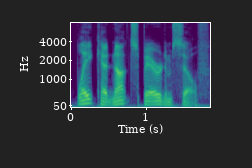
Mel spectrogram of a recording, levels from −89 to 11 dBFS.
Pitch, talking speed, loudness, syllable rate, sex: 95 Hz, 160 wpm, -19 LUFS, 4.6 syllables/s, male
